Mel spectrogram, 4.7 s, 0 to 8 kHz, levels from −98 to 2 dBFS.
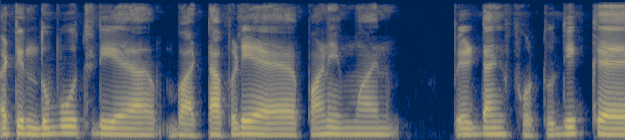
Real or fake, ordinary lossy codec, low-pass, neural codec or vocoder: real; none; 7.2 kHz; none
